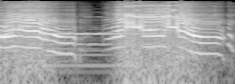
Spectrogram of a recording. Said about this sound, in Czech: Byl to pláč jeho prvorozené dcery, tedy nové uherské princezny. Jak si všichni na hradu radovali, že se děťátko narodilo zdravé.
